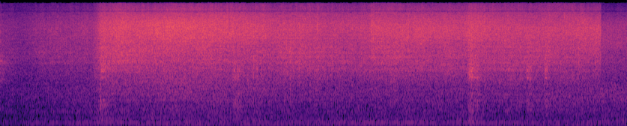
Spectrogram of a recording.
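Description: A steak sears over an open fire with a steady, loud broadband hiss, a sharper flare near one and a half seconds as the meat is flipped, then continuous sizzling with small pops.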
